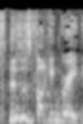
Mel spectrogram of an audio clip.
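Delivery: high delighted exclamation; drunken delight. Retold or imitated. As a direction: cheer it like a happy drunk. Retold drunk joy.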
